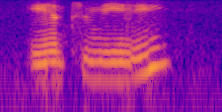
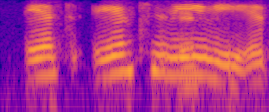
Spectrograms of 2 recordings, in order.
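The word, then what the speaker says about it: Antognini: My name is Linda Antonini. – Linda Antonini. – Antonini, it's an Italian. I can spell it for you. It's A-N-T. – It is pronounced Antony. – No, it's A-N-T-O-G-N-I-N-I. Tonini.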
